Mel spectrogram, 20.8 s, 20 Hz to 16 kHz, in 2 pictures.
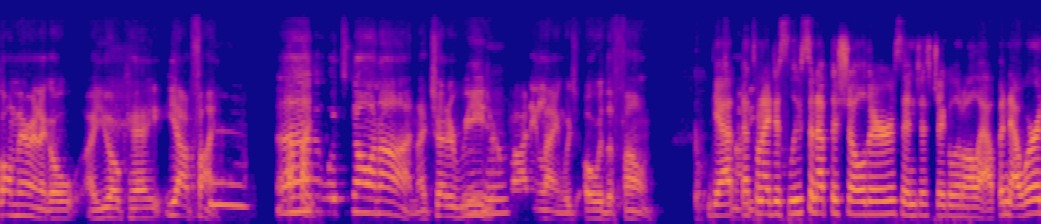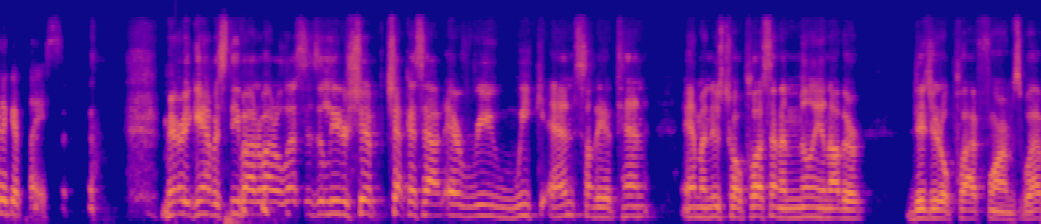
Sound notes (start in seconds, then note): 12.6 laughing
